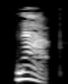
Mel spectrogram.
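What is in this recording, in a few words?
"nap", American English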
